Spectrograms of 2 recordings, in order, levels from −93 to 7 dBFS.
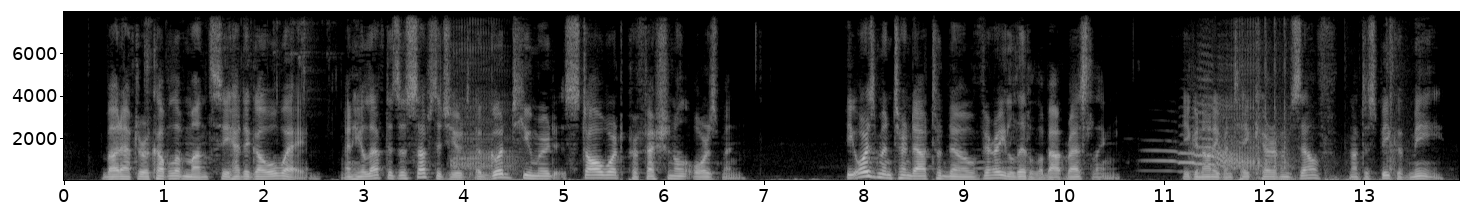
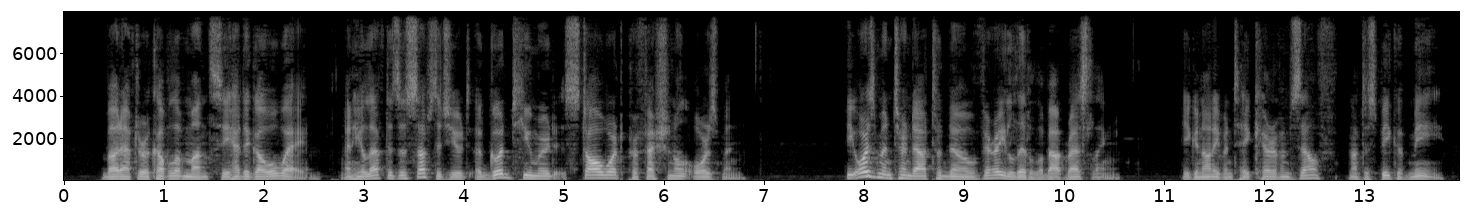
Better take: second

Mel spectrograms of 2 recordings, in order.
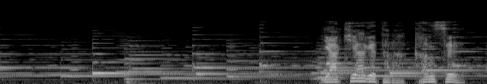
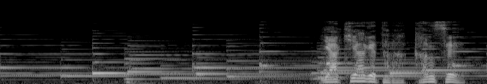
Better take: second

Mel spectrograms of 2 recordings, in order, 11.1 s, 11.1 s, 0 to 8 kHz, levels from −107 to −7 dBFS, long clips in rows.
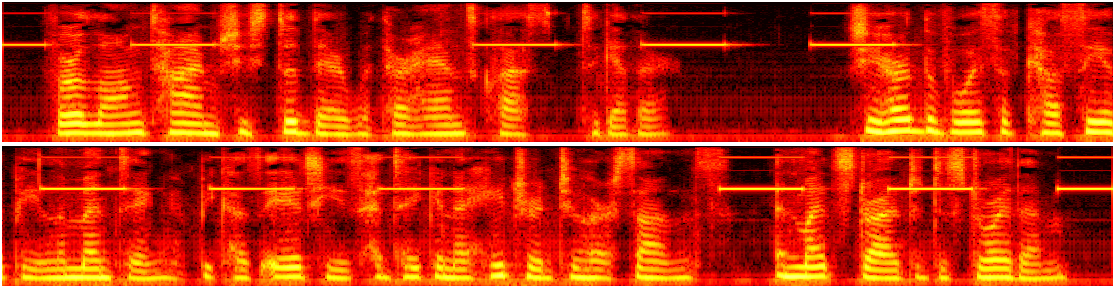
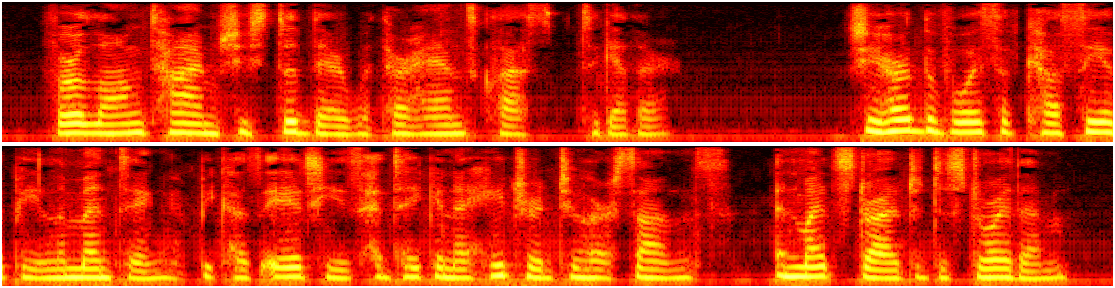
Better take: second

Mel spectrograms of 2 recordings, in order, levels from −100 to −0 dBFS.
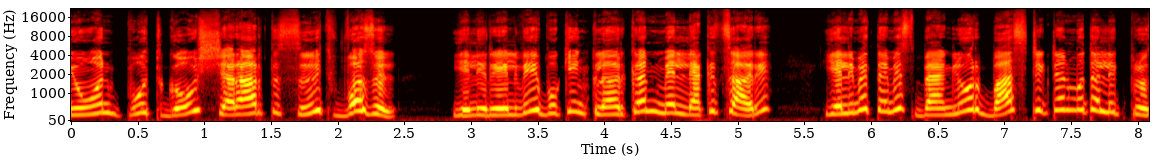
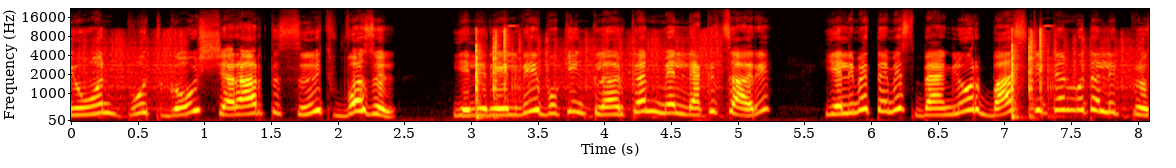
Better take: first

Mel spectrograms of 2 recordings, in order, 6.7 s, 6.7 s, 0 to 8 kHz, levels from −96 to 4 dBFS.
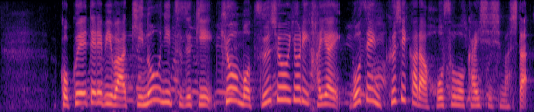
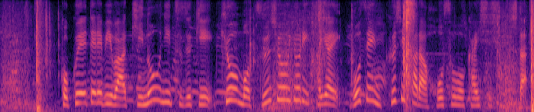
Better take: first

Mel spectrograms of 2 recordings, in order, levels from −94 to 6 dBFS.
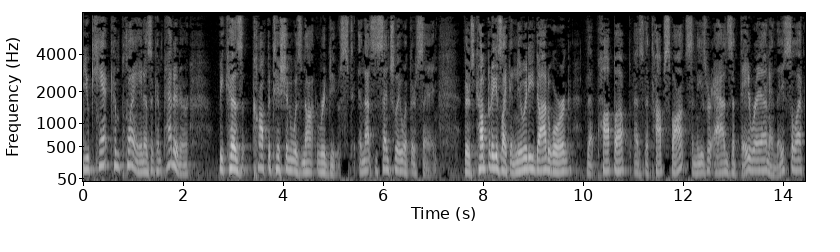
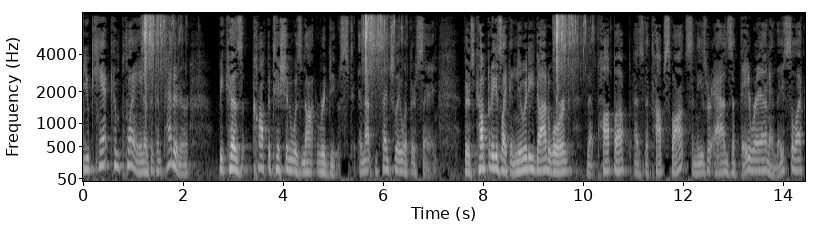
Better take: first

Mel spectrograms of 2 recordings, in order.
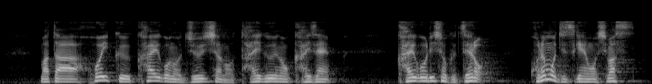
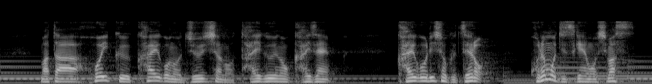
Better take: first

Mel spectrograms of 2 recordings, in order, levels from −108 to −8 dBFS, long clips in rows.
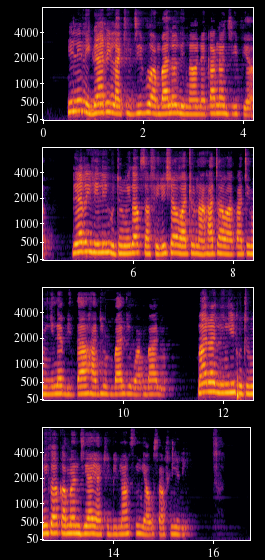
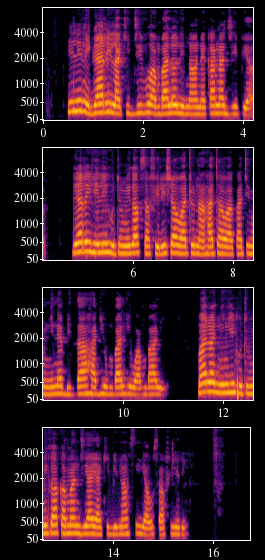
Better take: second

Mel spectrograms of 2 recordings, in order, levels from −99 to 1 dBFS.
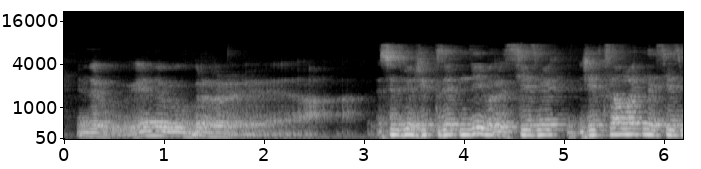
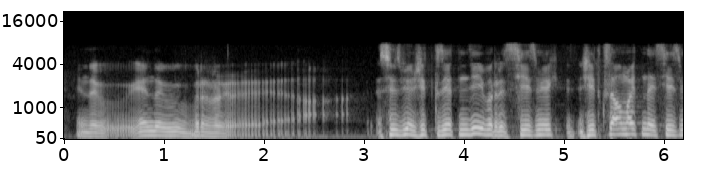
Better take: second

